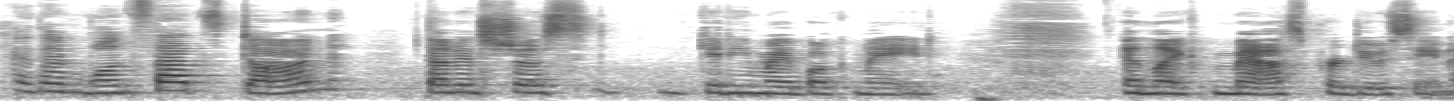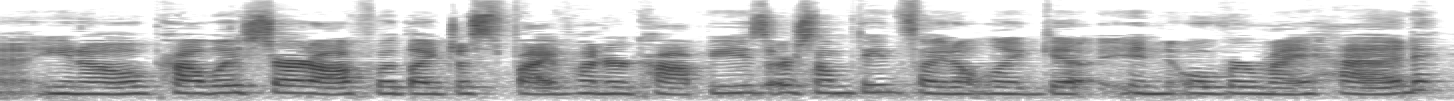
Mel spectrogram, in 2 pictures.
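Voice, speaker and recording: A woman's voice: mid-range voice, steady tone, moderate pace, a bit bright, a little hiss or hum. A woman in her thirties chatting casually to viewers while doing her makeup, rambling with lots of fillers. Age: 30s. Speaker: makeup vlogger.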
